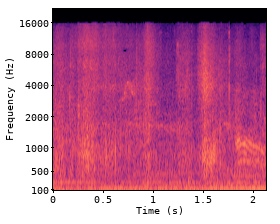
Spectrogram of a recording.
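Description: Footsteps on a path covered in dry leaf litter, irregular and soft, over a faint steady low hum.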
